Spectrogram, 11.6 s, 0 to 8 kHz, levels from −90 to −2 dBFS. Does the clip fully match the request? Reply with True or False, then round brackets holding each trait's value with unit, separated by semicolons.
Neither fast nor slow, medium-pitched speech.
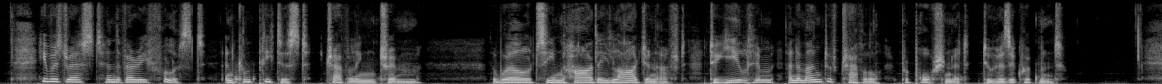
True (145 wpm; 165 Hz)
